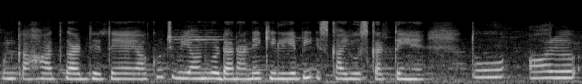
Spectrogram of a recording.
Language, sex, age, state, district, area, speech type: Urdu, female, 18-30, Uttar Pradesh, Mau, urban, spontaneous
